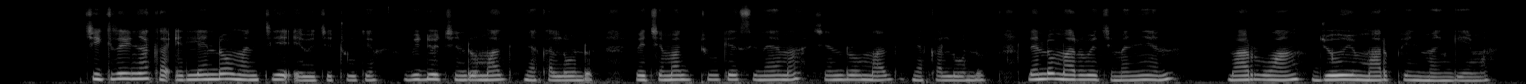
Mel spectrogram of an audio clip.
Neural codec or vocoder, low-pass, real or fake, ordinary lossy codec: autoencoder, 48 kHz, 128 numbers a frame, DAC-VAE, trained on Japanese speech; 19.8 kHz; fake; none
